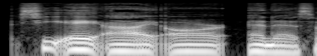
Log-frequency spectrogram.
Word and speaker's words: cairns: These stacking rocks, so these are known as cairns, and they originate cairns, C A R C A I R N S. I think I'm pronouncing that correctly. – Cairns, not cairns.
